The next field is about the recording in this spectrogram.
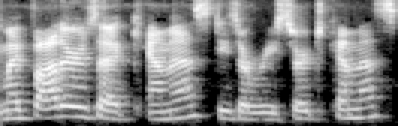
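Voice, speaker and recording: At a moderate pace, a woman with a West Coast accent speaks in a medium pitch with ordinary pitch variation. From California Bay Area. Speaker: business school dean, economist. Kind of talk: interview.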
